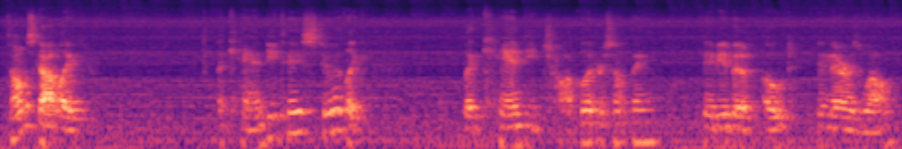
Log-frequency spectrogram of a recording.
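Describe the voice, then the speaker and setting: A man's voice: lowish voice, animated, normal speed, long pauses, reverberant, far from the mic, over music, rough recording. Congested, nasal man chatting casually. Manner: rambling, swears casually, many fillers. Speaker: podcast host. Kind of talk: casual solo beer-tasting chat.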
